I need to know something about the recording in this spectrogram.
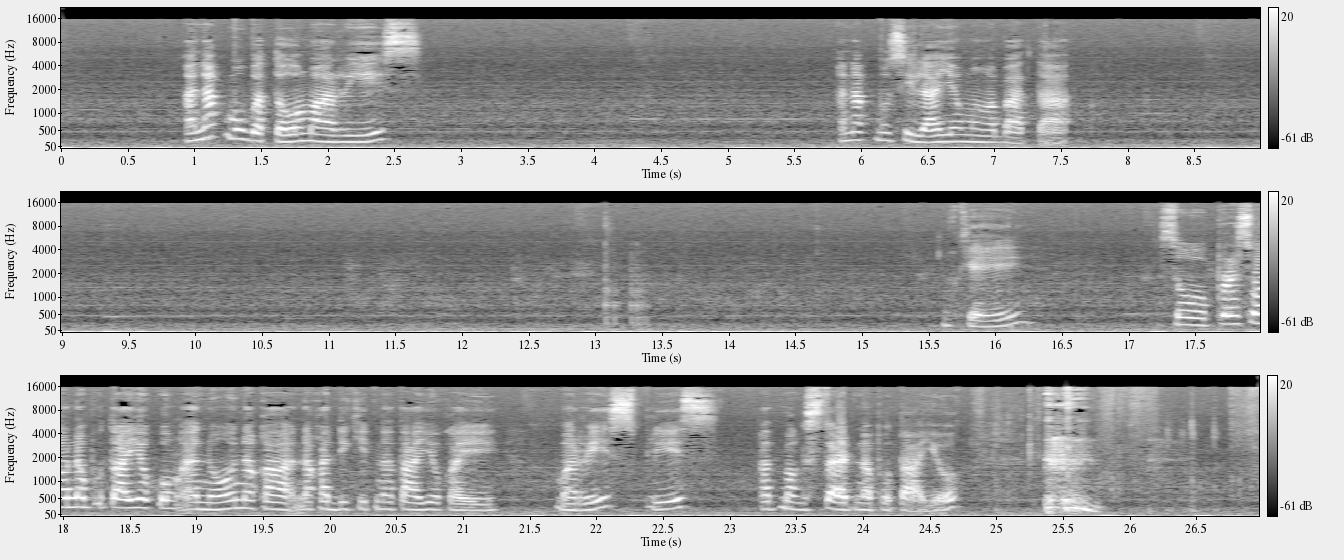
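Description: An older woman speaks calmly through a webcam microphone on a live stream.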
